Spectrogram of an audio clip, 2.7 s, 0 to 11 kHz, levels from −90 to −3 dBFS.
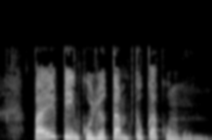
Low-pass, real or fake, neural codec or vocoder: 7.2 kHz; real; none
